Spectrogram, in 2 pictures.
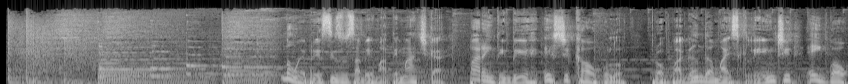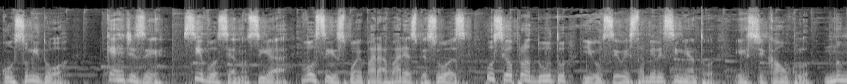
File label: radio spot; radio igapora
